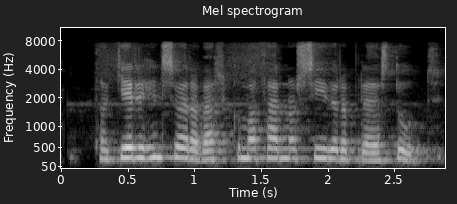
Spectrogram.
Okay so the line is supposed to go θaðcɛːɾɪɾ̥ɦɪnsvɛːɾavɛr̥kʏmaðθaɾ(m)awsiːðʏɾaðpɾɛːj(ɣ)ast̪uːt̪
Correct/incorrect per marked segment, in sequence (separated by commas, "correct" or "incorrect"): incorrect, incorrect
